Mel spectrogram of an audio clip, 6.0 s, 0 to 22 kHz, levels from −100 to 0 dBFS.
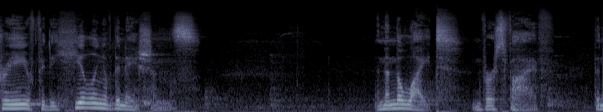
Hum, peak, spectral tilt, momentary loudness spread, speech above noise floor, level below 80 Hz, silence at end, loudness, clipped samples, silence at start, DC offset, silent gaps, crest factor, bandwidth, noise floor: none; -28 dBFS; -4.5 dB/octave; 16 LU; 32 dB; -76 dBFS; 0 s; -46 LUFS; under 0.1%; 0 s; under 0.1%; none; 20 dB; 16 kHz; -77 dBFS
